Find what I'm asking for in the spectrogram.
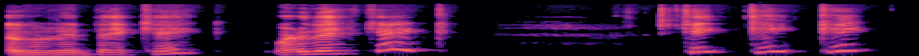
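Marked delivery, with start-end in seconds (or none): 1.0-3.3 high, silly tempting voice; playful coaxing. Pretend. Tempting listeners with cake, high silly coaxing. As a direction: chirp the offer with rising endings.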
